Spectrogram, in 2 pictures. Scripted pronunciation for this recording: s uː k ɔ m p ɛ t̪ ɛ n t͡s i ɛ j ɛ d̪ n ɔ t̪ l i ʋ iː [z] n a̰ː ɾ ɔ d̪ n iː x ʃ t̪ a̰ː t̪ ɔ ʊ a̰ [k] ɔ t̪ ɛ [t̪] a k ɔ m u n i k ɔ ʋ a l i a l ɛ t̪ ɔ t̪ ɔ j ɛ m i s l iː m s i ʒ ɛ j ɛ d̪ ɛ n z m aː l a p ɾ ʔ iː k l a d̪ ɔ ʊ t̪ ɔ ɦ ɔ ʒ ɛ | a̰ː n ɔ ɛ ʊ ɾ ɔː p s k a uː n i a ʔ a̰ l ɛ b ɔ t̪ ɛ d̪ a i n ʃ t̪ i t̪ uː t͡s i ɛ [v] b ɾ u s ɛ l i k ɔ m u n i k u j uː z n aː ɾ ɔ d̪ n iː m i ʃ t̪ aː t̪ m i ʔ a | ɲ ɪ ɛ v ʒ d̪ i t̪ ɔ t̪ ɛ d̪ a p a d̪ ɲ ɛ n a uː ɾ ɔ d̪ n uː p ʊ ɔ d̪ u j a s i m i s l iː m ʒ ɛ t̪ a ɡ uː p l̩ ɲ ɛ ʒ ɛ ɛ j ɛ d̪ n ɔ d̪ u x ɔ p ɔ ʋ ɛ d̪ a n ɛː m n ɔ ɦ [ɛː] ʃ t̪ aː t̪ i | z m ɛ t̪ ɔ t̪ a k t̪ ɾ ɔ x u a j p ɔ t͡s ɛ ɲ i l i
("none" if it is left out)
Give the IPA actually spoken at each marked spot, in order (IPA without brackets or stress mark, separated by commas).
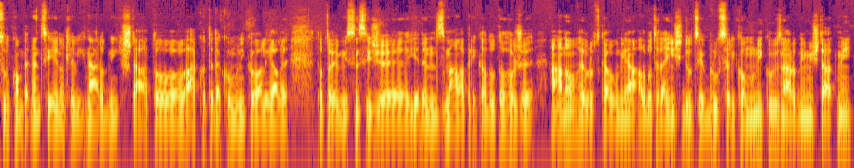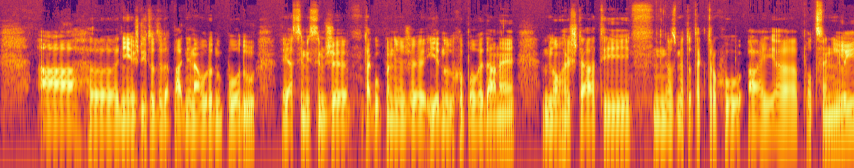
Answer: ɣ, k, d̪, v, ɛː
